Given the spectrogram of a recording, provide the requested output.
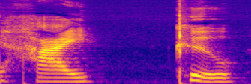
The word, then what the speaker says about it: haiku: we look at haiku so when you say hi ku it's where it stops it's basically almost um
